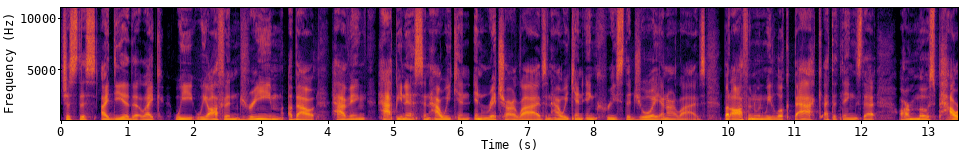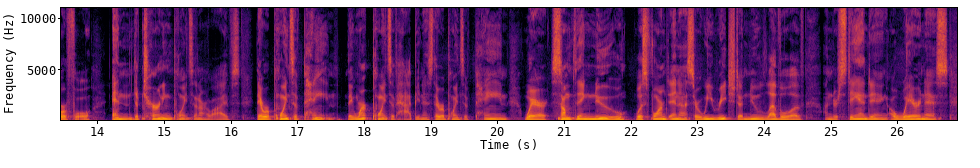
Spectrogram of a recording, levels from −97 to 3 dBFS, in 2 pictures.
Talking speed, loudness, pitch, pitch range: 180 wpm, -28 LUFS, 105 Hz, 100-115 Hz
